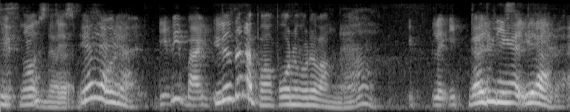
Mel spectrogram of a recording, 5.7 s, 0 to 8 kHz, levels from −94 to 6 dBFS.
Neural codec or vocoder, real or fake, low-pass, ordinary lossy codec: vocoder, 22.05 kHz, 80 mel bands, HiFi-GAN; fake; 7.2 kHz; none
